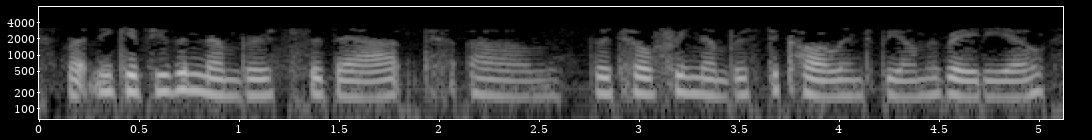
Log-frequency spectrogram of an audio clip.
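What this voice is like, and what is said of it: Breathless, out-of-breath speech. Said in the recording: “I'm a little bit out of breath... I'm out of breath.”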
